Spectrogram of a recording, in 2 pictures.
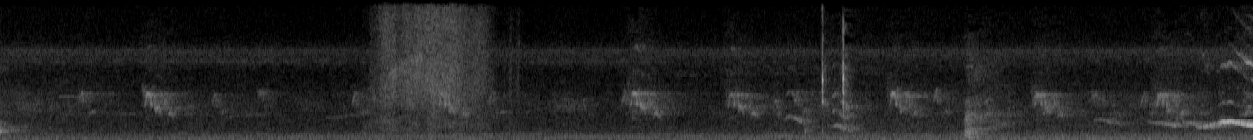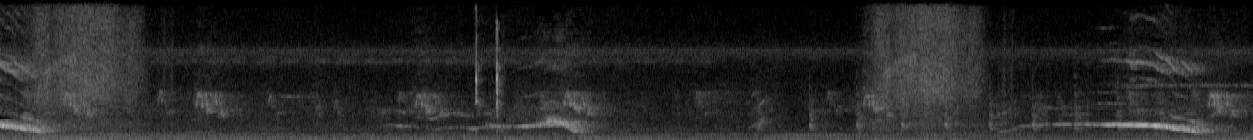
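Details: Small local Black-naped Oriole repeating slurred, arching whistles every few seconds, the clearest near the middle and at the end, amid scattered short chirps, clicks and bursts of hissing noise.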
